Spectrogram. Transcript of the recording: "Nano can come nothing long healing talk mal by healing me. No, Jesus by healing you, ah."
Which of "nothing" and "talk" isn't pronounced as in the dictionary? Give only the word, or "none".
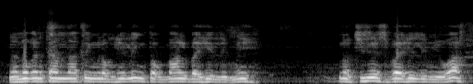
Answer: nothing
